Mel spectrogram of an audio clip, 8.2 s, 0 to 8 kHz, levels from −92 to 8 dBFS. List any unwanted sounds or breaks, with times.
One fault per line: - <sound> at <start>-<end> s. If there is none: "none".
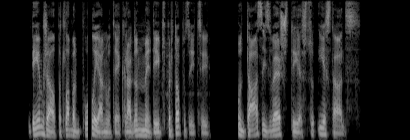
- dropout at 1.8-1.8 s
